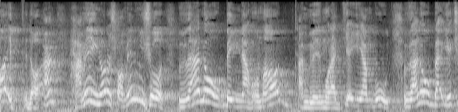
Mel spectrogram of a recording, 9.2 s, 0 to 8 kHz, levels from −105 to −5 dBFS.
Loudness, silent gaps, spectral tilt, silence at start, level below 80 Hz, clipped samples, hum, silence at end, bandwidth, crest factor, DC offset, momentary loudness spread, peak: -20 LUFS; none; -5.5 dB/octave; 0 s; -44 dBFS; under 0.1%; none; 0 s; 7.6 kHz; 14 dB; under 0.1%; 6 LU; -6 dBFS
